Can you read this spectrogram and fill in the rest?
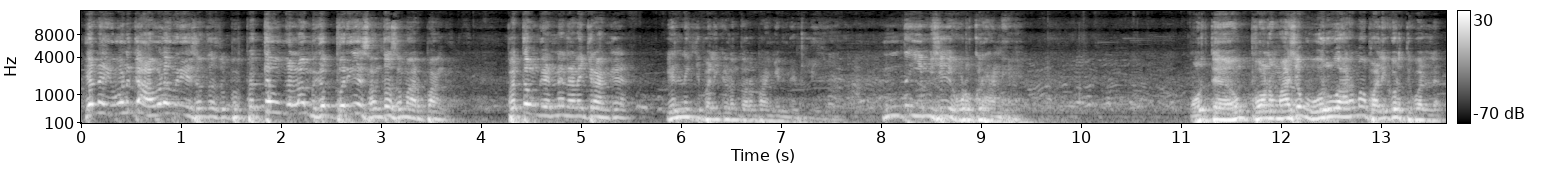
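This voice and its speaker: A man who is a schoolteacher and debate moderator, telling jokes in a humorous stage speech and shouting his punchlines. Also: sits high, big pitch swings, a little fast, recorded from a distance, some chatter behind. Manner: joking storyteller, bursts into shouted punchlines.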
